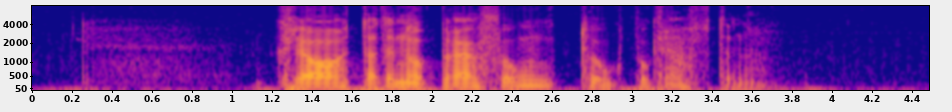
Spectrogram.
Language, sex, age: Swedish, male, 47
